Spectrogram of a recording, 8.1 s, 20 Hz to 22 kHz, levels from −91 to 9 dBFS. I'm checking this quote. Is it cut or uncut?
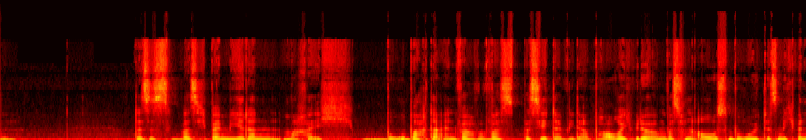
uncut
